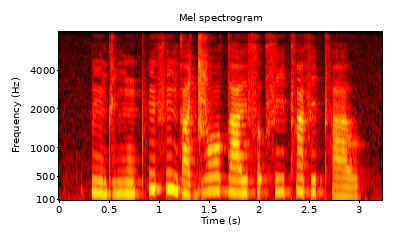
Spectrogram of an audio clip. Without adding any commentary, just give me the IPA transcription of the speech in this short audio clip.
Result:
p ĩ˨ d i˨ ŋ ũ˨ pʰ ĩ˦˨ sʰ ĩ˦˨ ɡ ä˨ d͡ʑ ɔ˦ d a˦ ɪ̯ s ʊ˦ ʔ sʰ i˦ tʰ ã˦˨ s i˦˨ tʰ a˨ ʊ̯

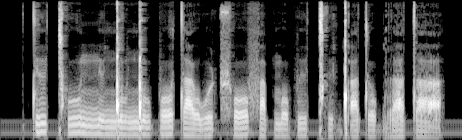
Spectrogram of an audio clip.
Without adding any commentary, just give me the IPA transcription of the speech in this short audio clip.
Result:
t ɨ ǀʰ u nː ɨ ŋ͡ǃ u ŋ͡ǃ u p o t a o̯ w u ʈ͡ʂʰ o f a p m o p ɨ ǀʰ ɨ ǃʼ a t o b r a t a

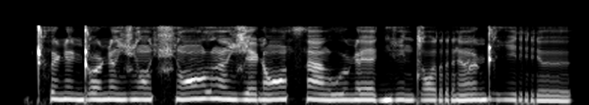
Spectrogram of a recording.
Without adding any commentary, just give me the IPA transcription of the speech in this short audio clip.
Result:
ʈʰ ə ɳ ĩ ɖ ɔ ɳ ə̃ ʑ ɔ̃ ɕ ɔ̃ ɣ œ̃ ʑ ɛ ɽ ɔ̃ θ ã β u ɳ ɛ ɡ ĩ d ɔ r œ̃ ɖʱ i r ø

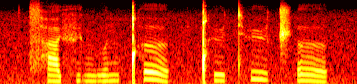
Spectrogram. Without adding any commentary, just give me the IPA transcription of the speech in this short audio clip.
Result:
t͡sʰ a fʲ o ŋ ð u n ǃʰ ə | ǃʰ y tʰ y t͡ʃʼ ə

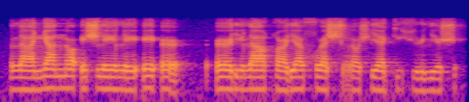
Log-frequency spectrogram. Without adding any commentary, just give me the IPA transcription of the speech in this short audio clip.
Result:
l a ɲ a n ɔ ʔ e ʃ l e l e ʔ e ʔ œ | ʔ œ ɾʲ e l a qʷ œ ɾʲ a χʷ a ʃ r ɔ ʃ ɾʲ æ kʲ ʉ ç ʉ lʲ œ ʃ

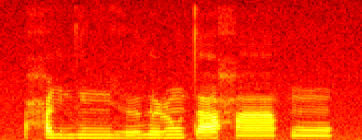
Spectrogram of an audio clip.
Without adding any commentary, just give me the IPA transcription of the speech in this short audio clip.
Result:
ħ i˨ n z ĩː˨ ɦ ʏ˨˦ ð ʏ˧ ɭ õ˦ t a˨˦ ħ ãː˨ f õ˨

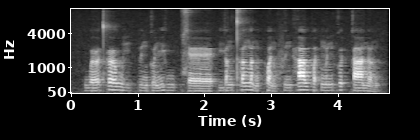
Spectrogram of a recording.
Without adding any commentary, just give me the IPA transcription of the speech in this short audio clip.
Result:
w œː˨˥ t̪ʰ œː˥ w iː˨ k̚ p ɪ˨ ŋ k ɵ˨˥ n j uː˧ p̚ s ɛː˨ | j ɐ˨˧ ŋ t̪ʰ ɐ˥ ŋ ɐ˨˩ ŋ ɐ˥ k̚ p ɐ˨˩ n f ɪ˨ ŋ h aː˥ w p ɐ˨˥ t̚ ŋ ɵ˧ n k ɵ˥ t̚ k aː˧ n̪ ɐ˨˩ ŋ

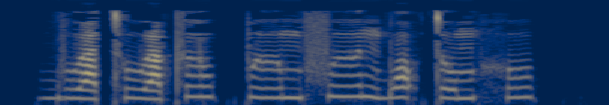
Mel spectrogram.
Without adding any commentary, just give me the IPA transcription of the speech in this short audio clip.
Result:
b u˩˦ a̯ tʰ u˩˦ a̯ pʰ l u˥˩ k̚ p ɯː˧ m f ɯː˥˩ n b ɔ˥˩ ʔ t o˦˥ m h u˥˩ k̚

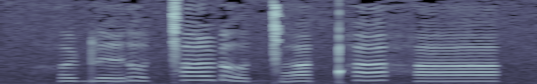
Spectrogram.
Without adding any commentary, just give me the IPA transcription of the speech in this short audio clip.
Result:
h ʌ˨ ɖ ɛ˨˩˦ ɾ ʌ˨ ǀ a˦˥ ɽ ʌ˨˩˦ ɡ͡ǀ a˨ ǃʰ a˦˥ h a˨

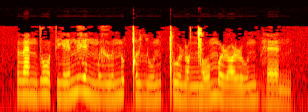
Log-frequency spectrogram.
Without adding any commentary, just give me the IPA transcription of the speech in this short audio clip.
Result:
ð æ n d o t j e n ɣ e n m ɘ ɣ ɯ n u ǃ ɯ ʎ u n ǃ u ɳ ɔ ŋ͡ǀ o m o ɭ ɔ ɭ u n bʱ ɛ n

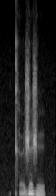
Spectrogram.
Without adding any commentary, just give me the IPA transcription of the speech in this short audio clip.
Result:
kʰ ɛ̰ ʒ ɛ ʒ e

